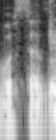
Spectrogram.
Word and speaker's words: Worcestersoße: Und wir haben im Osten ähm, uns gedacht, dass es richtig ausgesprochen Worcestersoße genau, ist. Genau, richtig.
